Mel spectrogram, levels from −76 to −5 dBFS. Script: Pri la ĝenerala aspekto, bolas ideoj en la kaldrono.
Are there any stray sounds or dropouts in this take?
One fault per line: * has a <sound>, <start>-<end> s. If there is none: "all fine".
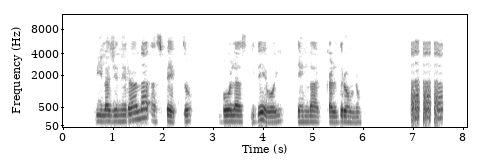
* has a laugh, 7.0-7.6 s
